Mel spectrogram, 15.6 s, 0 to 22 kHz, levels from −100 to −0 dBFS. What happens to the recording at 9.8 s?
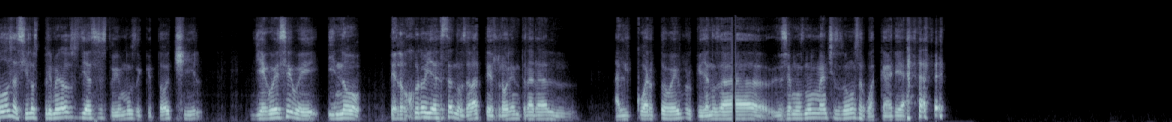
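At 9.76 to 9.81 s the speech halts for about 49 ms, a gap at a join of encoded pieces: encoder delay and padded silence left untrimmed, then it resumes exactly where it stopped, with nothing lost, unlike a dropout.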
